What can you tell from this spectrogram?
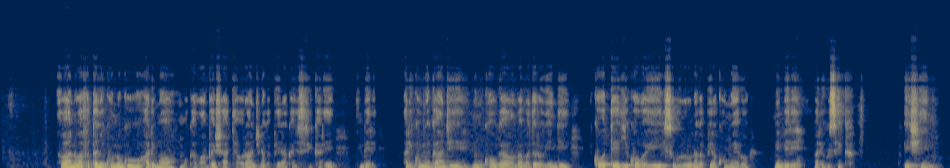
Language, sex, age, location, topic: Kinyarwanda, male, 25-35, Huye, health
